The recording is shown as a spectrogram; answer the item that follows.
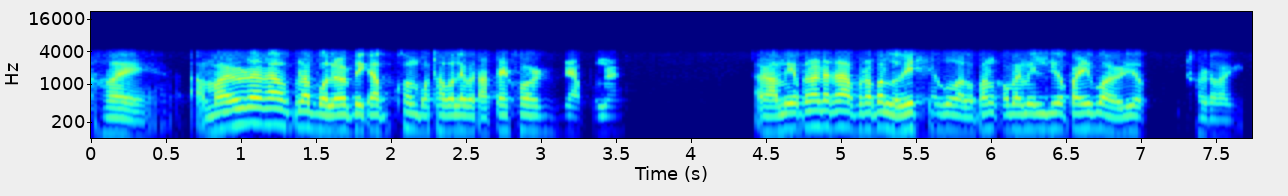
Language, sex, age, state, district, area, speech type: Assamese, male, 18-30, Assam, Biswanath, rural, conversation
